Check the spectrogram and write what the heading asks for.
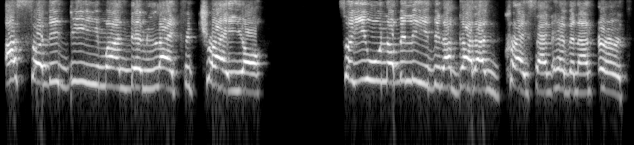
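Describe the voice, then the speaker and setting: Woman vlogger, high voice, unhurried, emphatic storyteller. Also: low-quality recording. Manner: indignant, emphatic retelling. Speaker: vlogger and mother. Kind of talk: casual storytime vlog.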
